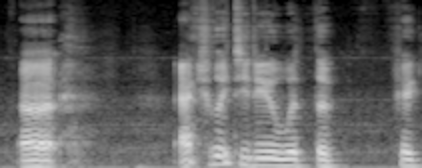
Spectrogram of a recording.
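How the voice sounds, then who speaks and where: A man's fairly high voice holds fairly level intonation while he talks at a moderate tempo. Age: 20s. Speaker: streamer reacting to online posts. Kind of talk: casual solo commentary reading comments.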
